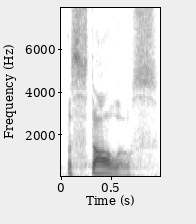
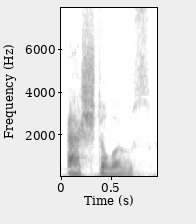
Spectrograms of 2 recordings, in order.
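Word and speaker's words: Asztalos: His last name is Astalos, but it's truly pronounced, they remove words when they came to the United States, it's Ashtalos, which means cabinet maker or woodworker.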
